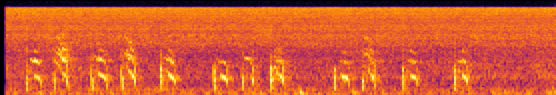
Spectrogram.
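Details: Call duck let outside in the morning and bathing straight away, giving a rapid run of short, nasal quacks, about four per second, ringing with harmonics and uneven in spacing, over a faint low outdoor rumble.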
